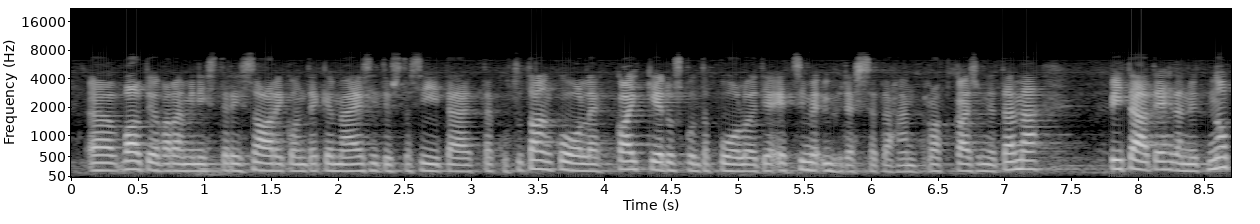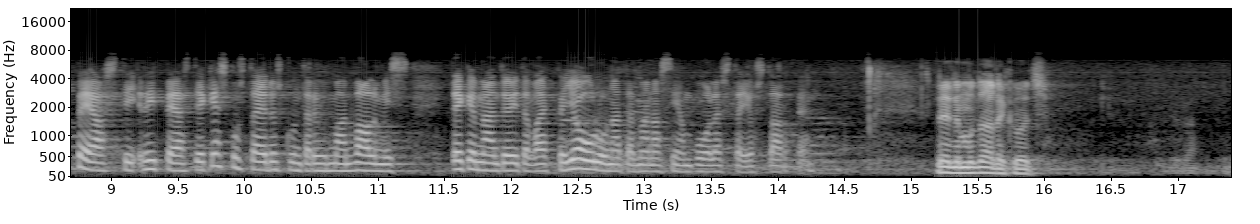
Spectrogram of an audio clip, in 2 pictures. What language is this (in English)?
Finnish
